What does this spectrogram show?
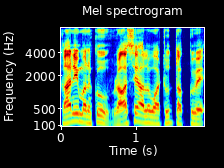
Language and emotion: Telugu, neutral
